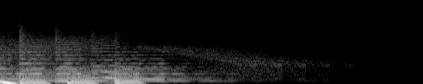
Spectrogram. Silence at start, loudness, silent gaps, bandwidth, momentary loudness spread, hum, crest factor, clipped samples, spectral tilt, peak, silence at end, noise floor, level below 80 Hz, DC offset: 0 s; -20 LUFS; none; 4.2 kHz; 18 LU; none; 18 dB; under 0.1%; -11 dB/octave; 0 dBFS; 2.4 s; -76 dBFS; -22 dBFS; under 0.1%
